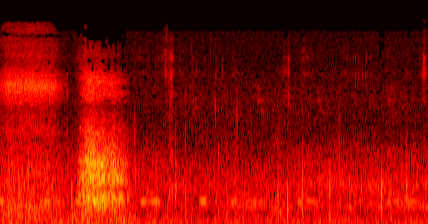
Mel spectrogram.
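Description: A single breathy yawn in the morning swells and fades within about a second, followed by quiet room tone with a few faint ticks and rustles.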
